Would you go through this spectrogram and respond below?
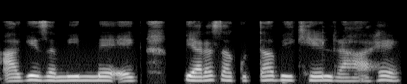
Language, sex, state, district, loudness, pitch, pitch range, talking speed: Hindi, female, Arunachal Pradesh, Lower Dibang Valley, -16 LUFS, 185 Hz, 180-195 Hz, 160 wpm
